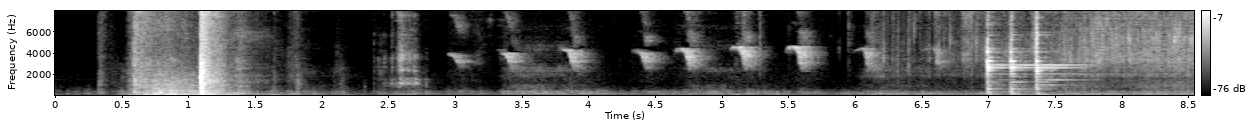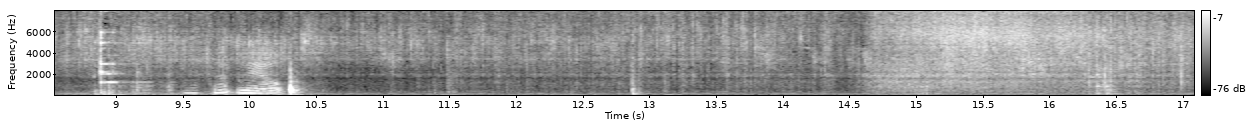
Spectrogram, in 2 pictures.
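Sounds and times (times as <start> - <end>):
bird chirping: 2.9 - 6.8
butter sizzling in oil: 6.2 - 17.0
metal utensil clinking on skillet: 7.0 - 7.9, 8.7 - 11.1, 16.1 - 17.0.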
